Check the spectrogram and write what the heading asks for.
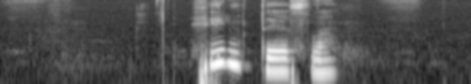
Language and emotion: Russian, sad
